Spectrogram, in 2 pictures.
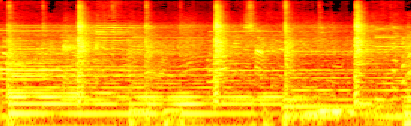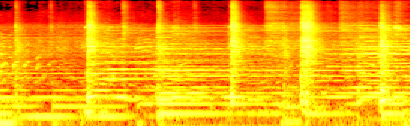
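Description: Live rock band playing: electric guitars, keyboard and drum kit, with a slow beat and a drum hit about once a second.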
